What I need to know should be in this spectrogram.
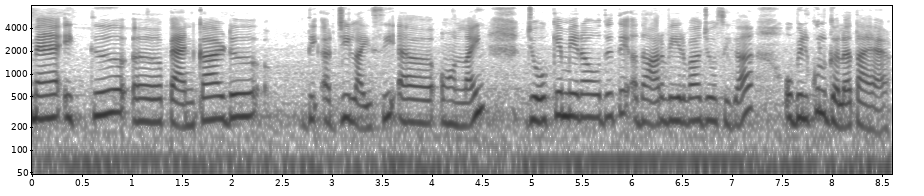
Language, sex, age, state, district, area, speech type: Punjabi, female, 18-30, Punjab, Ludhiana, urban, spontaneous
